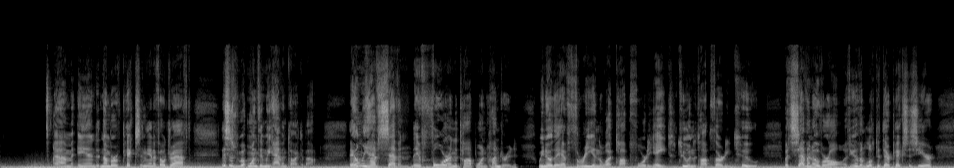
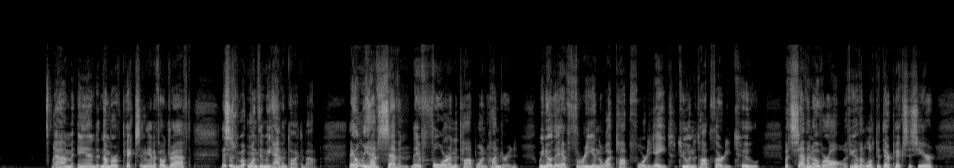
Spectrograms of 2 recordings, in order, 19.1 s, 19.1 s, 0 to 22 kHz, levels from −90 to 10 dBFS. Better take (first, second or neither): second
